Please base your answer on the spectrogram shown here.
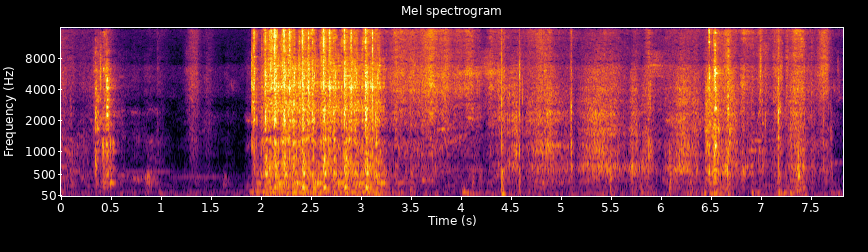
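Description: A sewing machine stitches a bag, a quiet brief run at first, then loud fast steady mechanical chattering close by that continues with slight changes in speed.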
